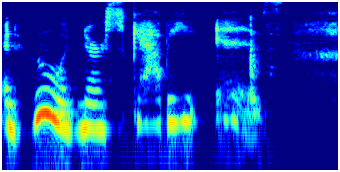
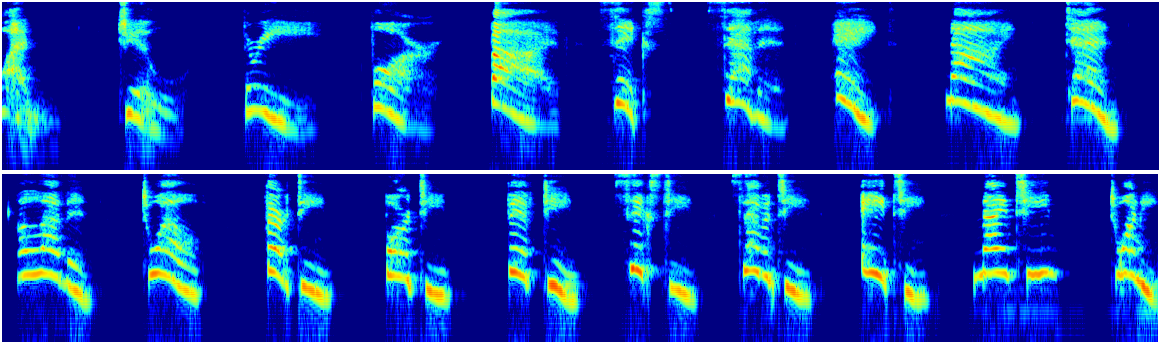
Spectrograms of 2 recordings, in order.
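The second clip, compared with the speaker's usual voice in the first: pitched-up little lion cub voice; 6 semitones higher than usual. Teacher counts aloud with the class before a cub story; little lion cub voice. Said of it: "use a cub voice".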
